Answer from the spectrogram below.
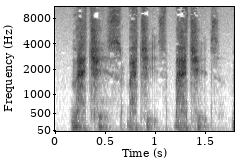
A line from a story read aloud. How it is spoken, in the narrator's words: madly to himself under his breath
